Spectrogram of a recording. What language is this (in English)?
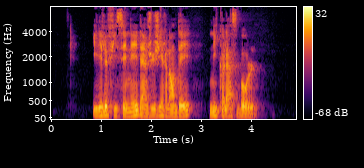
French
